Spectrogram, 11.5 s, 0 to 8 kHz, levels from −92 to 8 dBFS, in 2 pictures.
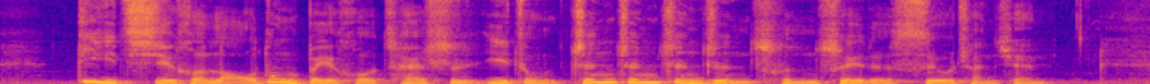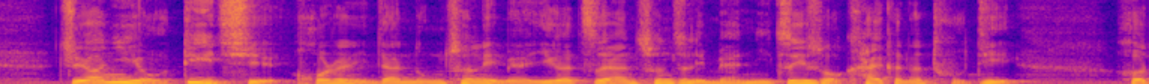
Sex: male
